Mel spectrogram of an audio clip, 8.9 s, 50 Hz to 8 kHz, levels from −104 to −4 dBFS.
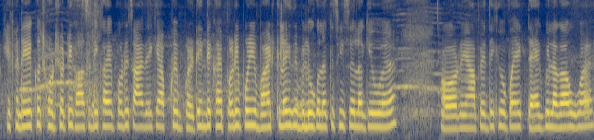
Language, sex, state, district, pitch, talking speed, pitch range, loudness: Hindi, female, Andhra Pradesh, Guntur, 260 Hz, 180 wpm, 250-275 Hz, -15 LUFS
